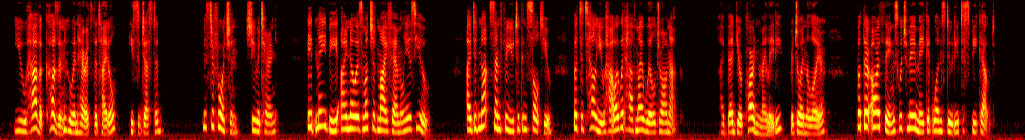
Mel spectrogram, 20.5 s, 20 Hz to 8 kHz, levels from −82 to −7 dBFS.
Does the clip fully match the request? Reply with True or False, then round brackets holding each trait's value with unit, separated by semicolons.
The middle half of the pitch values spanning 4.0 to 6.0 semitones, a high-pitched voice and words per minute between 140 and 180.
False (5.2 semitones; 230 Hz; 200 wpm)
